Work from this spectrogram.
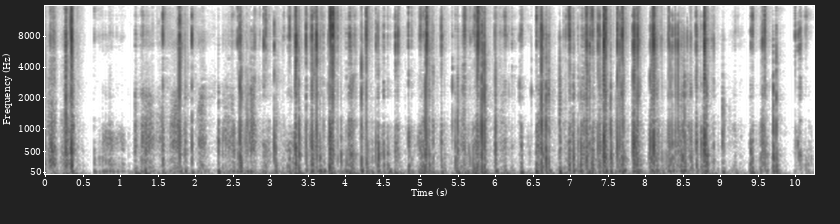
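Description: Long green nails scratch quickly across a small teal faux leather crossbody purse with a stitched parrot appliqué. The result is a dense, continuous run of rough, crackling scrapes with brief sharp bursts. The sound has a heavy low rumble and little bright edge.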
